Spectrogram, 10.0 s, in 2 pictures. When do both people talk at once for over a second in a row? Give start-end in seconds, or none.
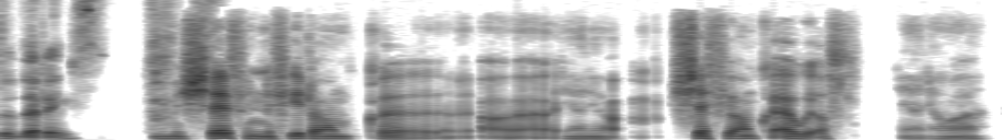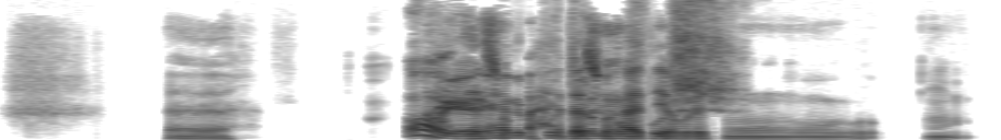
7.1-8.7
